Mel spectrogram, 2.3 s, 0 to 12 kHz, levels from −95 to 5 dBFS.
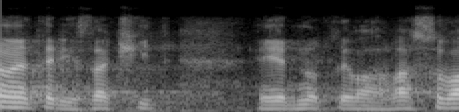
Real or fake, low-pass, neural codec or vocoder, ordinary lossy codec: real; 7.2 kHz; none; Opus, 32 kbps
